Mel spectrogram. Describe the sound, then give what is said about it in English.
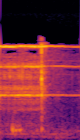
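A telephone ringing at Shannon's place, a steady, bright metallic bell tone that holds for over a second, with a brief sharp click midway and no voices. “That's the telephone.”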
